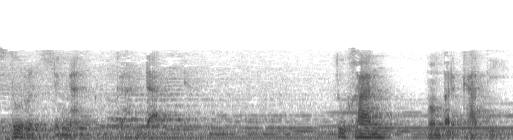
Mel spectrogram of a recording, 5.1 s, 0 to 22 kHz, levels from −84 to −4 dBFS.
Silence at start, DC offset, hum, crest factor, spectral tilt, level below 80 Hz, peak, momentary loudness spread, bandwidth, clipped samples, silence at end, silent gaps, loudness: 0 s; under 0.1%; none; 22 dB; -9.5 dB/octave; -40 dBFS; -8 dBFS; 11 LU; 5.4 kHz; under 0.1%; 0 s; none; -30 LUFS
